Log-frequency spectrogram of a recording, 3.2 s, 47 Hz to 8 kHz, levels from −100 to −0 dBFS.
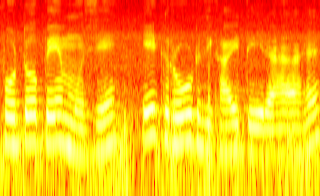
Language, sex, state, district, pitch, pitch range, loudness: Hindi, male, Madhya Pradesh, Katni, 180 Hz, 150-195 Hz, -13 LUFS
